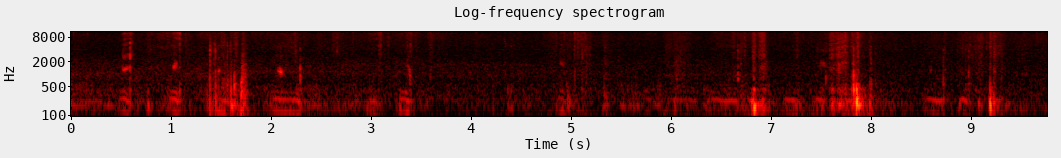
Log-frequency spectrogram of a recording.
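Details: Playful lop rabbit chasing its companion Pooh inside a room, uttering low buzzy 'boo-boo' grunts in short irregular bursts, with scattered thumps and scrabbling paws. Captured on a TASCAM DR-07X recorder.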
